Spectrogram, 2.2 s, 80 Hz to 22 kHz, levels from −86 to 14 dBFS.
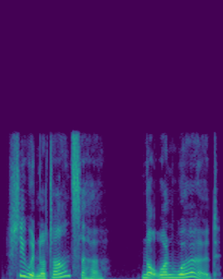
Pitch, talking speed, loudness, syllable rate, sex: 225 Hz, 190 wpm, -16 LUFS, 5.8 syllables/s, female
